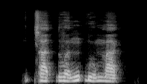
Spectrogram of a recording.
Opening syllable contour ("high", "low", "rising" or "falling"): low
